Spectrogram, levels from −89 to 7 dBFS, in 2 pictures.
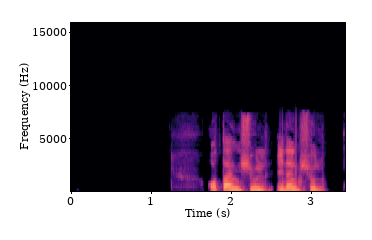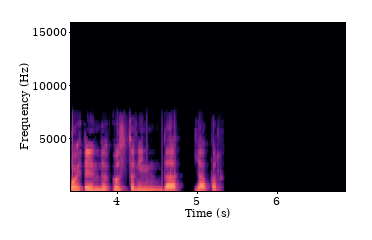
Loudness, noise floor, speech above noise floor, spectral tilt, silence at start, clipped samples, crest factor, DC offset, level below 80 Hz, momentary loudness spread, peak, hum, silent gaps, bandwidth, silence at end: -21 LUFS; under -90 dBFS; over 70 dB; -6 dB/octave; 1.75 s; under 0.1%; 20 dB; under 0.1%; -50 dBFS; 8 LU; -2 dBFS; none; 3.34-3.40 s, 4.92-4.97 s; 7.8 kHz; 1.55 s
